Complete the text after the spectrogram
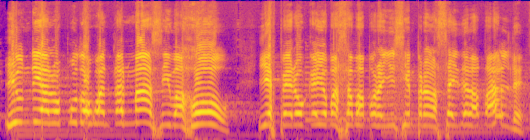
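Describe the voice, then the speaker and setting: A man with a Puerto Rican accent preaches with a strikingly high, bright and forceful voice. He is fervent and pushes into shouted praise. The sound is a long church reverb with instrumental music playing behind him. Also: fairly even intonation, a little fast. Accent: Puerto Rican Spanish. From Puerto Rico. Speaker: pastor. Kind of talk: preaching a sermon. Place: church sanctuary.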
